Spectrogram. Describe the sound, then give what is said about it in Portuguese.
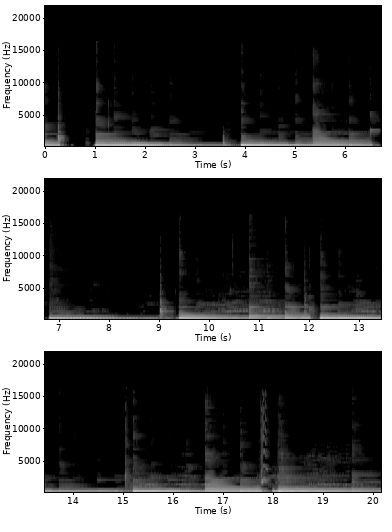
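A guitar plays loud, ringing chords, a new chord struck roughly every two to three seconds and left to sustain between strikes, with no voices over it. “Me ajude dedilhando um acordezinho aí, Felipe.”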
